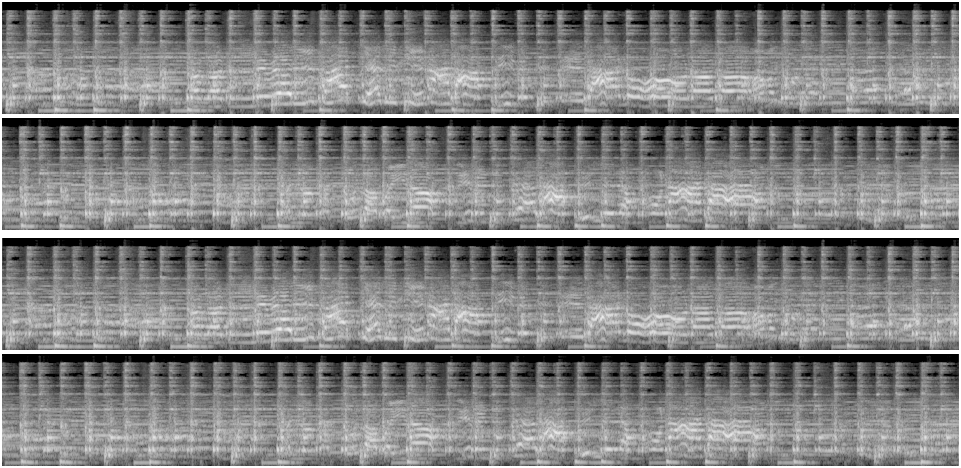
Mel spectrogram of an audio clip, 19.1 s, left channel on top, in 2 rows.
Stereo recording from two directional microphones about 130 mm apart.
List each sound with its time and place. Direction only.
1.9 s music: 25° right (ahead or behind)
5.8 s music: 25° right (ahead or behind)
13.1 s music: 20° right (ahead or behind)
16.2 s music: 25° right (ahead or behind)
